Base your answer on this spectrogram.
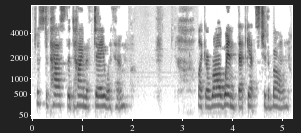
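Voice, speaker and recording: Woman acting a husky, regretful farmer's wife. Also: a little high, flat delivery, unhurried, a little mellow. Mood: rueful. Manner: rueful, folksy rural speech. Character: farmer's wife Mrs. Hale, regretful, blunt, protective neighbour. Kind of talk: live stage radio play acting.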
